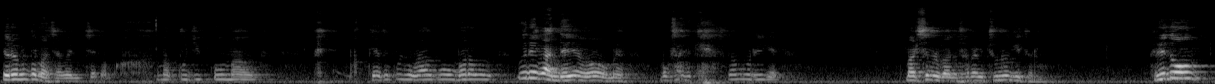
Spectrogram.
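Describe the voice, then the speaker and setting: A man pastor delivering a sermon, preaching emphatically with repeated exhortations and swinging between raised urgent lines and low quiet asides. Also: normal speed. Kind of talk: sermon at a midweek prayer service.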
